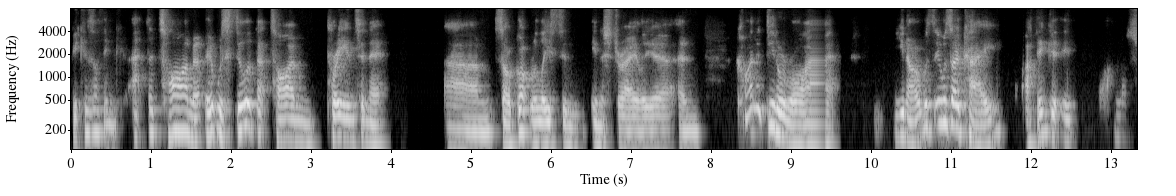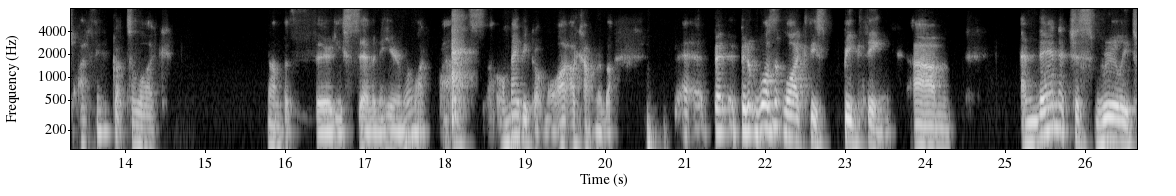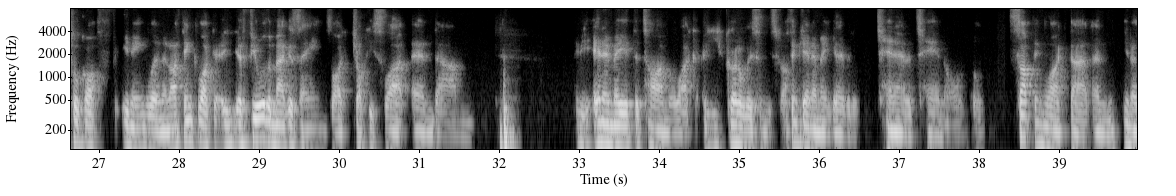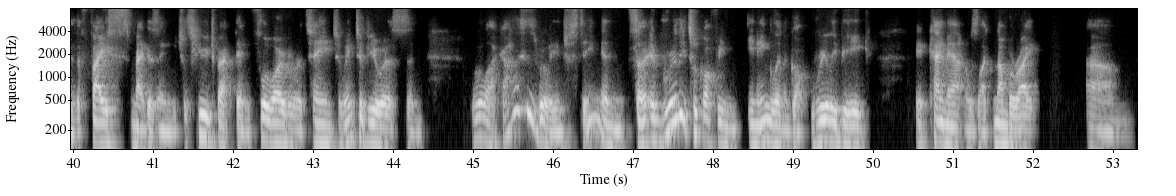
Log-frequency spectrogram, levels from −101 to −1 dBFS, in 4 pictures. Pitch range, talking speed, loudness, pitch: 105-150 Hz, 195 wpm, -22 LUFS, 120 Hz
